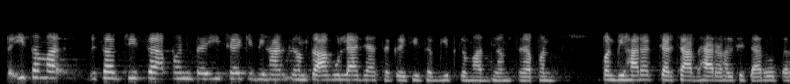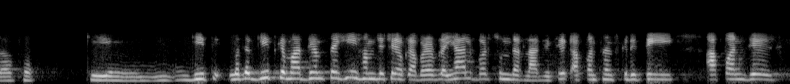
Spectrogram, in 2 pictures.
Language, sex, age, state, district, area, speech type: Maithili, female, 45-60, Bihar, Purnia, rural, conversation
